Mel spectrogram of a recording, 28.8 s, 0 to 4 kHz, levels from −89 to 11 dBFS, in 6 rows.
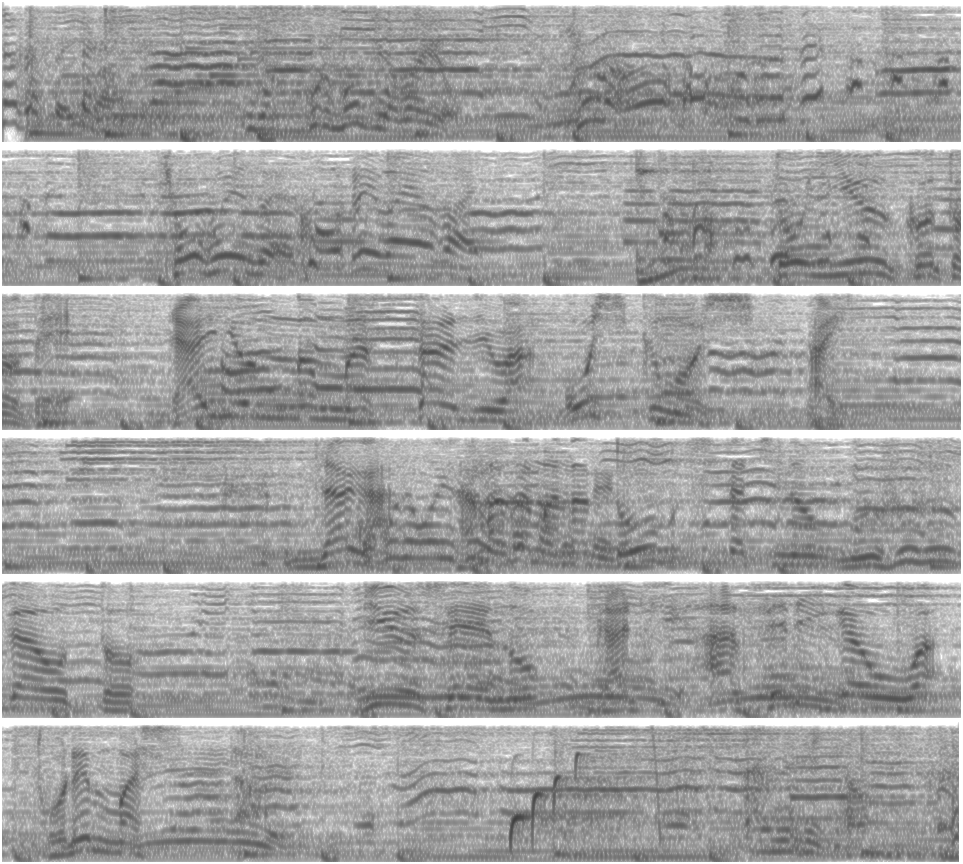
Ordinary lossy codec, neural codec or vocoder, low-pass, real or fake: none; none; 3.6 kHz; real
